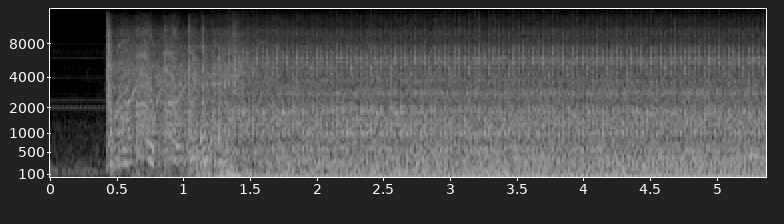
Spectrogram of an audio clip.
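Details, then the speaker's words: Mercedes Vito W639 diesel after swapping the A/C compressor pulley for one with a damper: cranks briefly, fires at once and settles into a steady, even idle. The previous compressor clatter is gone. "Klingt gut. Geil, Mann. Das Klappern ist weg."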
